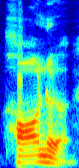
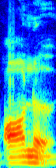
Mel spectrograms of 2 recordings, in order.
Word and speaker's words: honor: Usually people say honesty, honor. That is not correct. H is silent.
